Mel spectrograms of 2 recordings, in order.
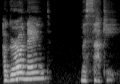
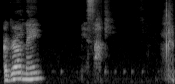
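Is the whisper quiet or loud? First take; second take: loud; quiet. First: It is a louder whisper. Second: It is a very quiet whisper.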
